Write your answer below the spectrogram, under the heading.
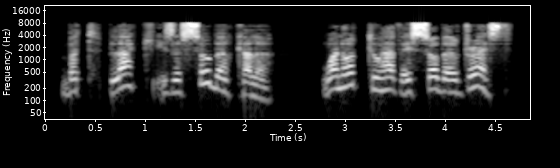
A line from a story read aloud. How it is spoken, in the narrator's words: said cheerfully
